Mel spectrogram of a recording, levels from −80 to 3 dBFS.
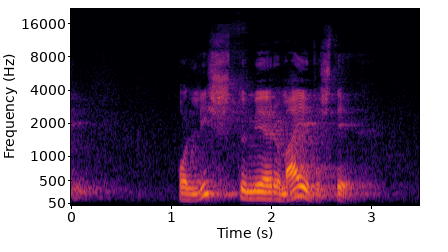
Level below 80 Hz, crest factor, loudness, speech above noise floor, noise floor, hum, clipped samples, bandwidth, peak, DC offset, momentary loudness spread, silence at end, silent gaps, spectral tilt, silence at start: -78 dBFS; 18 dB; -25 LUFS; 34 dB; -58 dBFS; none; under 0.1%; 16.5 kHz; -8 dBFS; under 0.1%; 19 LU; 0.45 s; none; -5 dB/octave; 0 s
